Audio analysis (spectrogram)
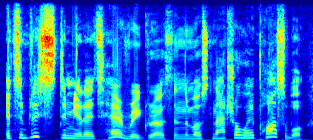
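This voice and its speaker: Guy doing a prim fancy lady unicorn, high swoopy voice, dramatic and fussy, storybook character. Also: huge pitch swings, fast, creaky, a bit bright, full character voice. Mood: reassuring. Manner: prim, theatrical, lecturing. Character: refined, fussy, dramatic female unicorn seamstress.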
